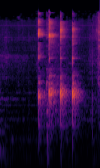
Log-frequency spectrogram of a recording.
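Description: A plastic cup knocking in a bathtub: four quick, sharp knocks, each with a short ring, about a second in.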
